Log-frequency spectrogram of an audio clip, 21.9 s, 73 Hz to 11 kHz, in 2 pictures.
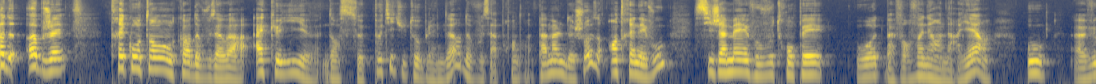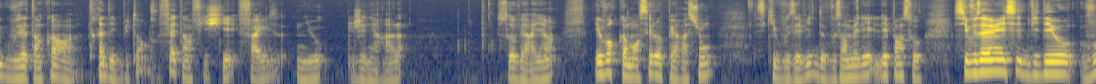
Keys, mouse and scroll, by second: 13.3-16.0 drag, 17.0 middle click.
